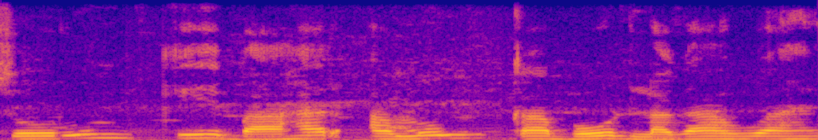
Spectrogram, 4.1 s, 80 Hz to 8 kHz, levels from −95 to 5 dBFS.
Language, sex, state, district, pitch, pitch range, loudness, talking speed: Hindi, male, Bihar, Kishanganj, 160 Hz, 155-185 Hz, -14 LUFS, 145 wpm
